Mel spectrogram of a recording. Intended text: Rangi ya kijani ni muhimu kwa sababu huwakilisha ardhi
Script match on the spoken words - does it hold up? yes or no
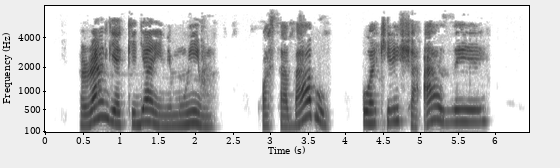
yes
